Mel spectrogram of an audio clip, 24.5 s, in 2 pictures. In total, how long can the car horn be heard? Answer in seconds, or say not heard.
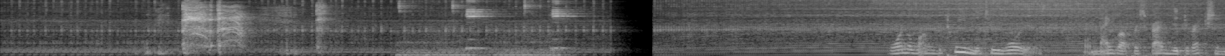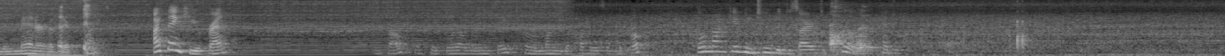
2 s.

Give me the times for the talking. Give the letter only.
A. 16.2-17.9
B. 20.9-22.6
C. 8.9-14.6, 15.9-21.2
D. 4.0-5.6
C.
